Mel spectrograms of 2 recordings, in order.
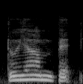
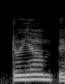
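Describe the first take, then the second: First: The last consonant is a voiced b. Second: The last consonant is a voiceless p. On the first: "ルヤンベという発音になることもあります" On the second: "ルヤンペも"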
